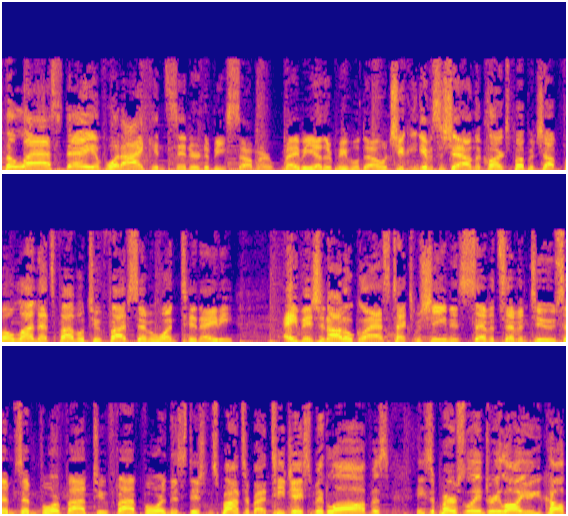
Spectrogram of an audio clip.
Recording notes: KSR is Live at KSBar & Grille talking Kentucky Football and taking your calls.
